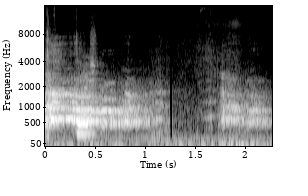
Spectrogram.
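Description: A dog barking close by, a few sharp loud barks with a short yip, then a pause and another bark.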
